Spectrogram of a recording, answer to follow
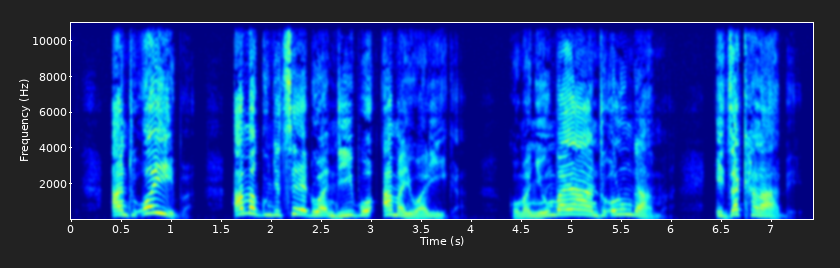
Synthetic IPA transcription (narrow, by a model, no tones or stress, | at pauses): antʰuɔjipa̰ | amaɡund͡ʒɛt͡sʰɛɗwandip̬ɔamajiwaliːkḁ | kɔmaɲumbajaːntʰuɔluŋɡama̰ | id͡zakʰalaːɓɛ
